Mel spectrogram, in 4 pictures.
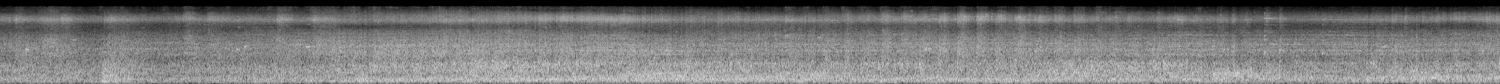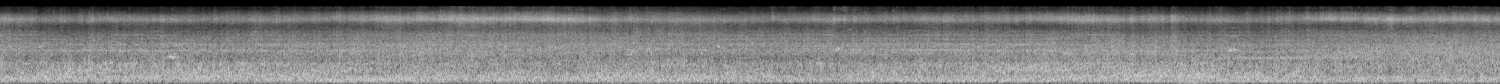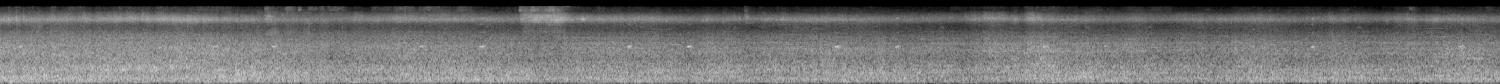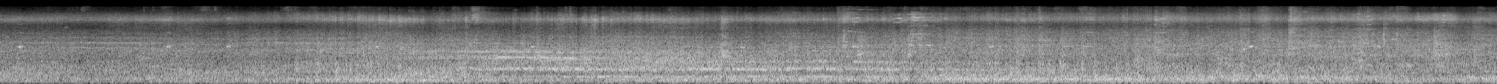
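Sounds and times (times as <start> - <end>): freight cars rumbling on rails: 0.0 - 59.9
locomotive engine hum: 44.7 - 59.9.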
